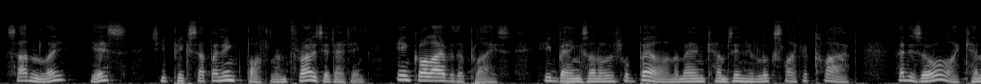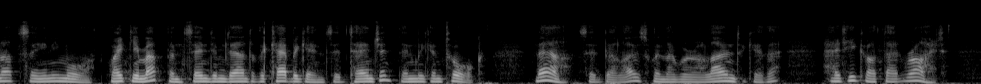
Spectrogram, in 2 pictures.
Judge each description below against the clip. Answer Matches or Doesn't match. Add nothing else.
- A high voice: Doesn't match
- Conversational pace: Doesn't match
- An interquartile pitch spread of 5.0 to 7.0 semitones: Doesn't match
